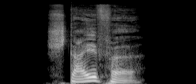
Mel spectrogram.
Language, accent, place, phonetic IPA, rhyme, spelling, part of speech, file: German, Germany, Berlin, [ˈʃtaɪ̯fə], -aɪ̯fə, steife, adjective, De-steife.ogg
- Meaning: inflection of steif: 1. strong/mixed nominative/accusative feminine singular 2. strong nominative/accusative plural 3. weak nominative all-gender singular 4. weak accusative feminine/neuter singular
